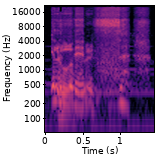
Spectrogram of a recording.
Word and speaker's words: Illithids: held in captivity for generations by the Illithids. – The dwarves eventually won their independence with the Il- Illith- Illithids. – Mm. Illicit. – You said it right the first time, and I interrupted.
